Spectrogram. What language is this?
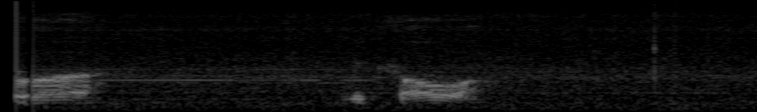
Chinese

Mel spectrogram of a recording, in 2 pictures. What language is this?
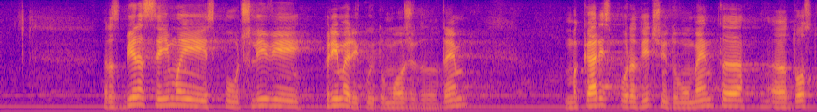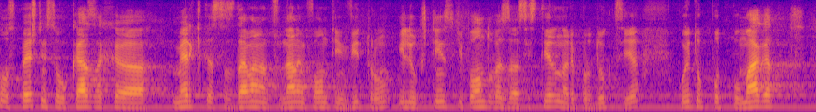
Bulgarian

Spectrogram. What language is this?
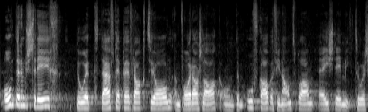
Swiss German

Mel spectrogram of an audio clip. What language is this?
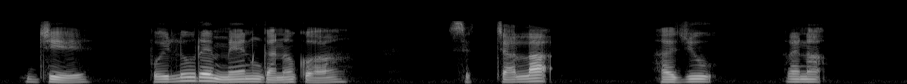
Santali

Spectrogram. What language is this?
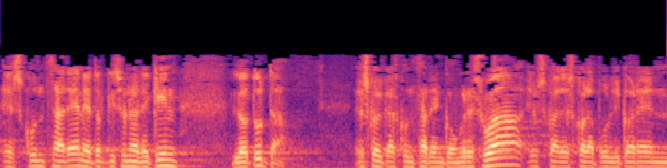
Basque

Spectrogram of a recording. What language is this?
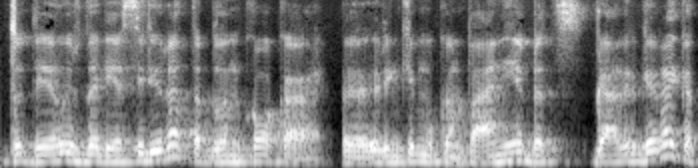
Lithuanian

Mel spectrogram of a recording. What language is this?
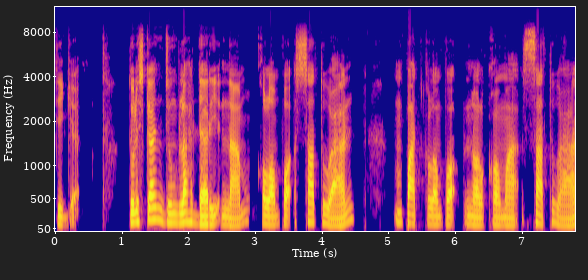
Indonesian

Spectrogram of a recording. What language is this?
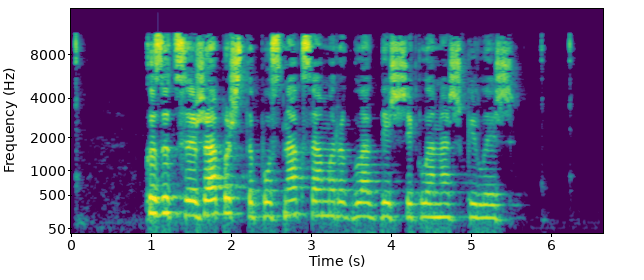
Mari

